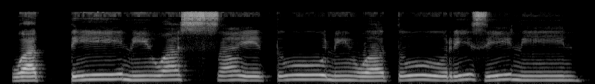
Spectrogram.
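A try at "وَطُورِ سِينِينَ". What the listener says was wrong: Jangan sinin, sinin tapi si dua harokat. Gitu. Coba ulangi. Digabung digabung. masih sinin. Waturi sinin. Si diain boleh. Sinin.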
